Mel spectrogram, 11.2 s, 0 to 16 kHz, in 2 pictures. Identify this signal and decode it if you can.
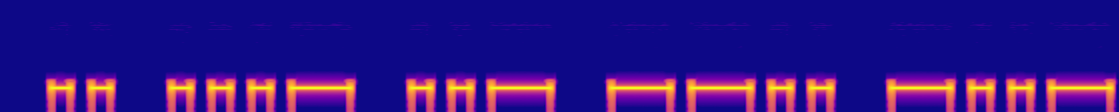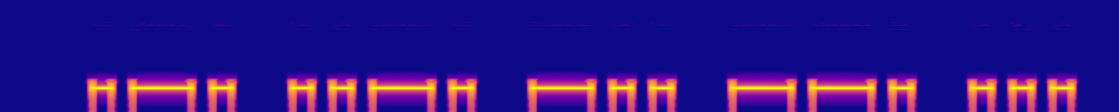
Morse code, heard as a keyed tone, about 12 wpm, 800 Hz. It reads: IVUZX RFDGS
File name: Morse / ltr-12wpm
